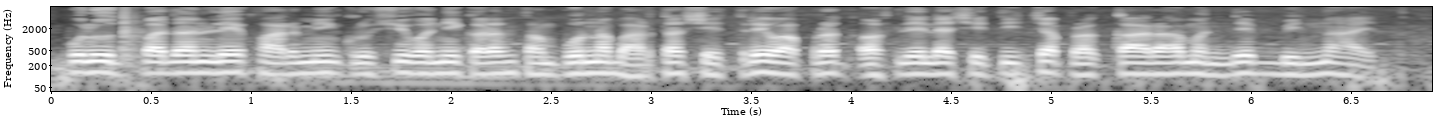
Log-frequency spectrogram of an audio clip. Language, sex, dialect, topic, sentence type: Marathi, male, Varhadi, agriculture, statement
